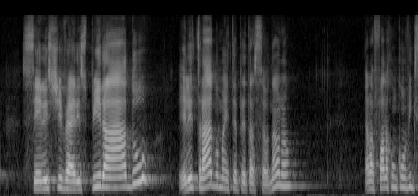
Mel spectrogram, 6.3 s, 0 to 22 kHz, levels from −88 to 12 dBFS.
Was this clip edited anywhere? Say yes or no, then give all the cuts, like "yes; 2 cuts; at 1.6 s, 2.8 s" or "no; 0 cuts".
no; 0 cuts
